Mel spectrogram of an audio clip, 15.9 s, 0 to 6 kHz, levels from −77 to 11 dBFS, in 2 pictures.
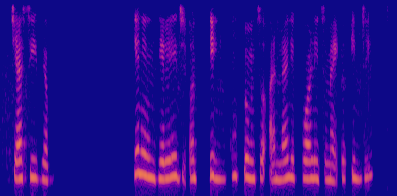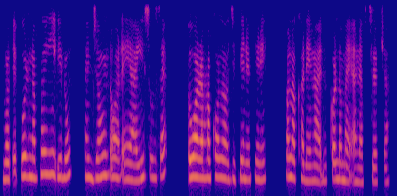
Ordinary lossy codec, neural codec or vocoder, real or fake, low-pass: Opus, 64 kbps; codec, 24 kHz, 0.9 kbps, WavTokenizer, medium speech release version 2; fake; 5.4 kHz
